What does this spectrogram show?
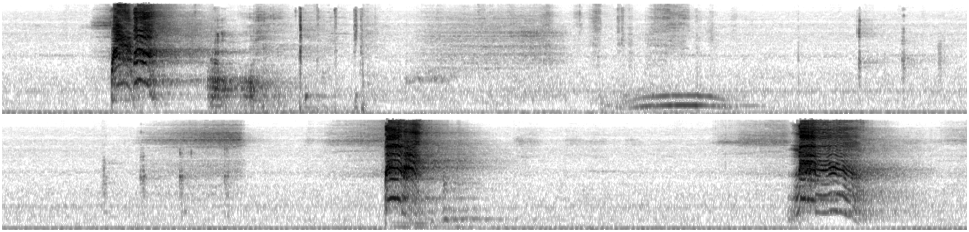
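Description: A frog gives harsh, hissing screams in short bursts, with a brief rising-and-falling squeak between them.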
